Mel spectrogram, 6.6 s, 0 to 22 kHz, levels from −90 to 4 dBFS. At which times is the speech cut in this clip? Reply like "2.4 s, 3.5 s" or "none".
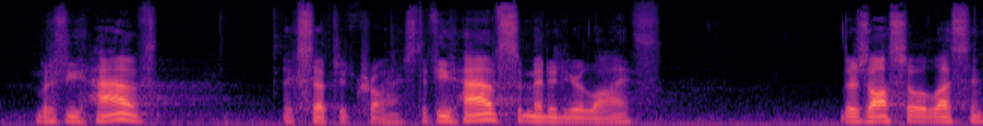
none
